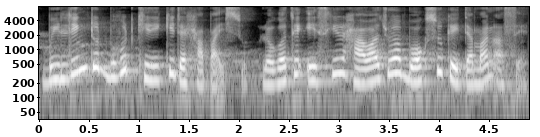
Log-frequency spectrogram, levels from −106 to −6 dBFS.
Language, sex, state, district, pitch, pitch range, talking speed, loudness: Assamese, female, Assam, Kamrup Metropolitan, 255 Hz, 220-335 Hz, 145 wpm, -16 LUFS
